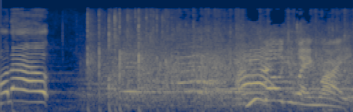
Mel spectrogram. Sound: cheers

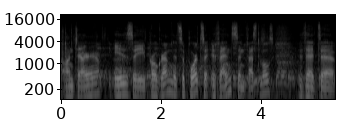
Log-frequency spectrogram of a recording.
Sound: speaking in French

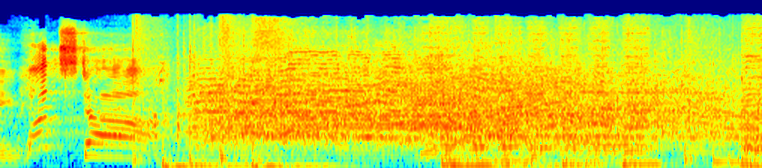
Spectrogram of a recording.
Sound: audience laughing

